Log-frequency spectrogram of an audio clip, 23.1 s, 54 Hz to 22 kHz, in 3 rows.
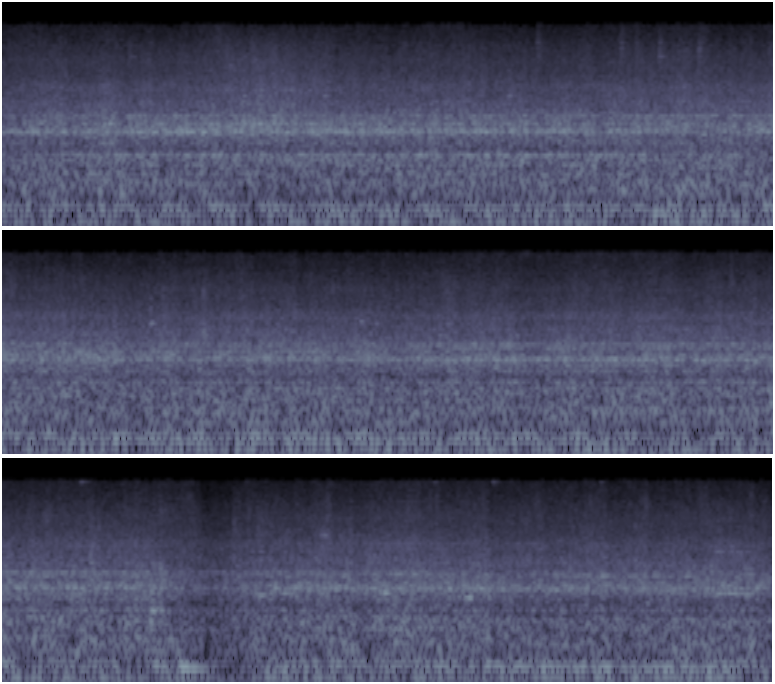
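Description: Mercedes-Benz O405NH bus running at speed along a concrete guided busway, heard from the front of the cabin: a loud, steady drone of engine, drivetrain and tyres on the track. A short knock and a brief dip in the noise come about seventeen seconds in.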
